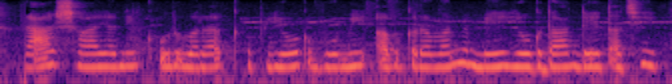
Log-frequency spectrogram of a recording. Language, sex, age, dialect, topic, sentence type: Maithili, female, 18-24, Southern/Standard, agriculture, statement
